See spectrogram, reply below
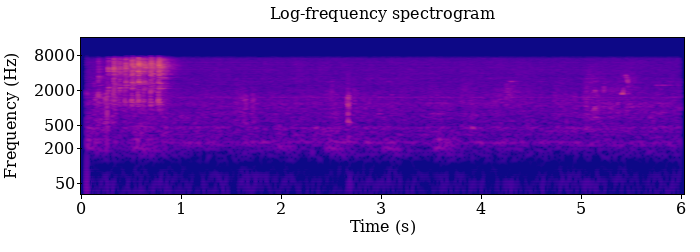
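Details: A 15-day-old budgerigar chick gives a harsh, raspy burst of begging chatter, followed by faint chirps.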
